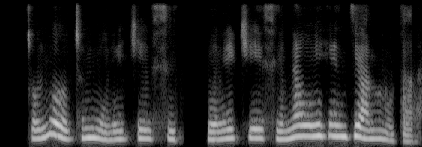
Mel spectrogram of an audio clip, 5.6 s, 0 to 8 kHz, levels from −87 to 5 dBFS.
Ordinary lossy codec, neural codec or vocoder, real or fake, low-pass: none; codec, 16 kHz, 1 kbps, FreqCodec, smaller model; fake; 7.2 kHz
